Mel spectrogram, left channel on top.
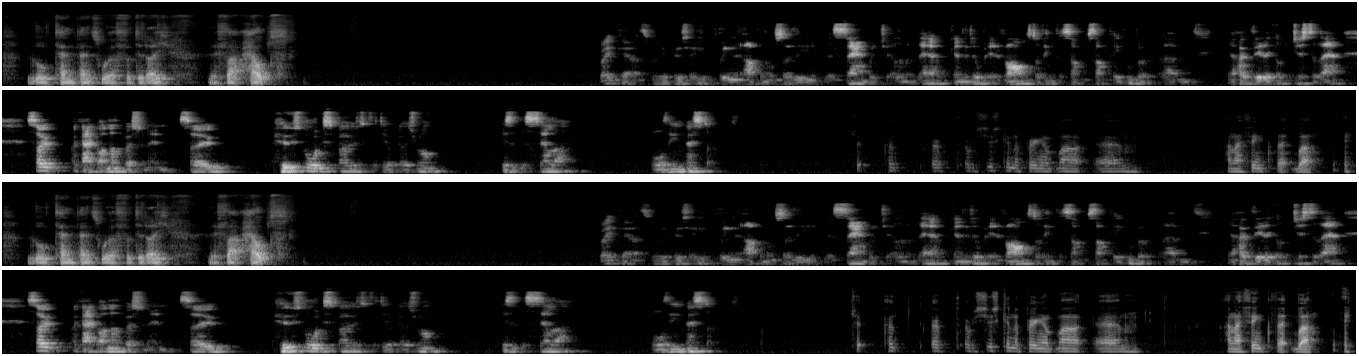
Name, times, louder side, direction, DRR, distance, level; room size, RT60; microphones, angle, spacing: voice 1, 0.0-2.9, equal, ahead, 0.6 m, -25 dB
voice 2, 6.0-8.7 8.9-11.0 11.6-12.0 12.3-14.1 14.3-15.7 16.3-17.9 18.6-19.2 20.1-20.6, left 3 dB, 30° left, 1.6 m, -24 dB
voice 3, 23.3-24.9 25.8-26.7, right 7 dB, 65° right, 0.3 m, -31 dB
5.9 x 5.2 x 3.1 m
head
